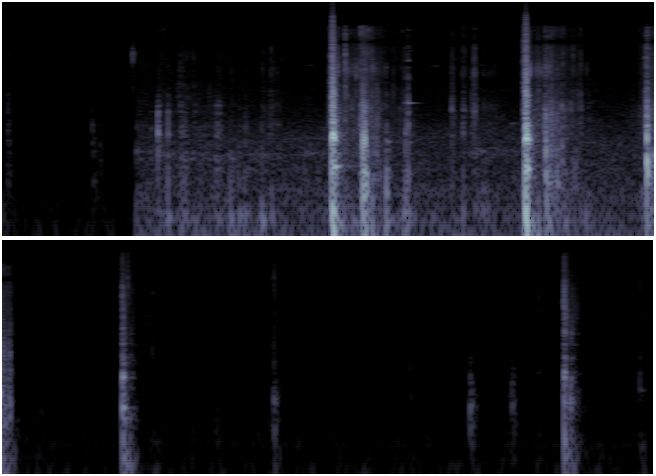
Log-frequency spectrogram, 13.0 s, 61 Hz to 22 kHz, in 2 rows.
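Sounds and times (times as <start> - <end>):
hatchet chopping wood: 3.2 - 6.6.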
